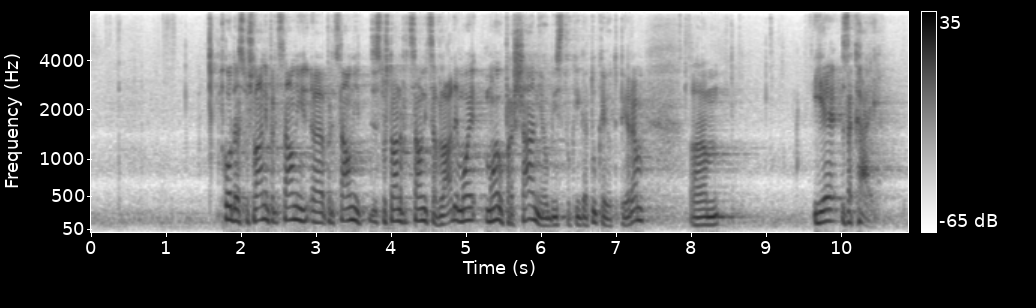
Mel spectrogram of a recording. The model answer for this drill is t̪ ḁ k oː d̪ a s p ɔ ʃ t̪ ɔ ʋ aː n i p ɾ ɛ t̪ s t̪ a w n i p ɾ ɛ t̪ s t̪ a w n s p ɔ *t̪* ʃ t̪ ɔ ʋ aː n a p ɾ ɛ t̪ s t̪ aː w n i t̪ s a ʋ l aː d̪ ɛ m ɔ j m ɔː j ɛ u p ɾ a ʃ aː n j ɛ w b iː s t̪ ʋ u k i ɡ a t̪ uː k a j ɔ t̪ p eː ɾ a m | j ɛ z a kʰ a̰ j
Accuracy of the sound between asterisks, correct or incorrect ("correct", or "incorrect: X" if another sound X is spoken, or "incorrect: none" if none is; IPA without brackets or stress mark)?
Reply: incorrect: none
